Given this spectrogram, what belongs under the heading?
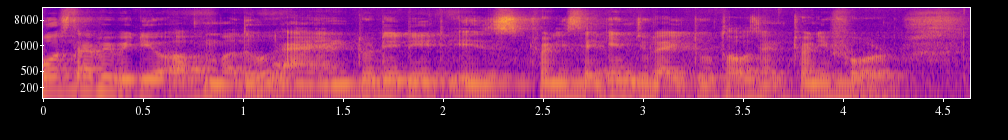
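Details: Adult man speaking; Normal adult male speaking voice.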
